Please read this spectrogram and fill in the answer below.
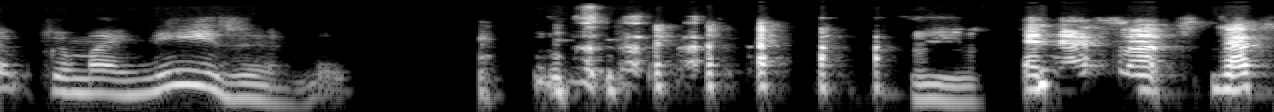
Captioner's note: laughter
